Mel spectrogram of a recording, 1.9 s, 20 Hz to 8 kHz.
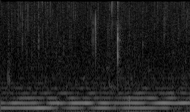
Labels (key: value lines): label: biophony, midshipman
recorder: SoundTrap 500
